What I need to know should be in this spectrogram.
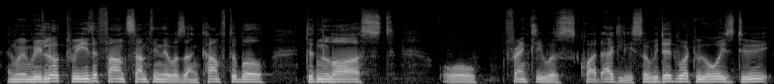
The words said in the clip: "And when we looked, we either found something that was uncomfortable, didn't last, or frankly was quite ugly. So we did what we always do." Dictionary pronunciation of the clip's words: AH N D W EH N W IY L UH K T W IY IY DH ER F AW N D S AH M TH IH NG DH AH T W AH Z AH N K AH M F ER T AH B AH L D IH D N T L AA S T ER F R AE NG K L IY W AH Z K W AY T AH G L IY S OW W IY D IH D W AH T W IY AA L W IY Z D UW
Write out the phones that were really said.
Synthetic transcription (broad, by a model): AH N W EH N W IY L UH K T W IY IY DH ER F AW N D S AH M TH IH NG DH AH T W AH Z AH N K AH M F T AH B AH L D IH D N T L AA S T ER F R AE NG K L IY W AH Z K W AY T AH G L IY S OW W IY D IH D W AH T W IY AA L W IY Z D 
